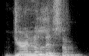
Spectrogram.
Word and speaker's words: journalism: Journalism. Journalism. Okay. Some. Even though you have an S and M, at the end that you have a pronunciation some.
